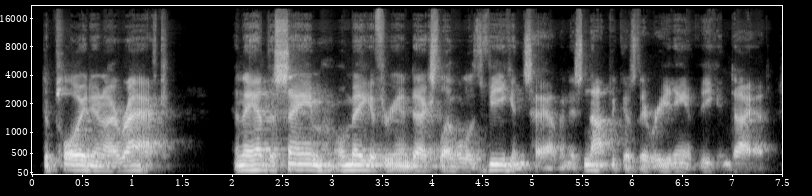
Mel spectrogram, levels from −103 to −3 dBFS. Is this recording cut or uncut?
uncut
